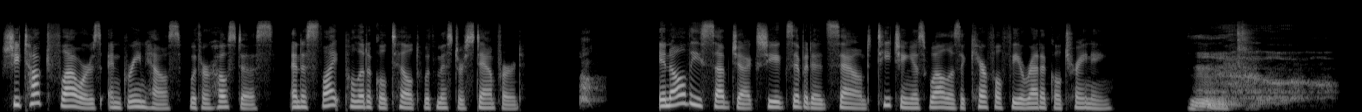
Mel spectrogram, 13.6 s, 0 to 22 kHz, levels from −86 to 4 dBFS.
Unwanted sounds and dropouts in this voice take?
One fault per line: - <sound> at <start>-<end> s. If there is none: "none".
- bark at 5.8-6.1 s
- sigh at 11.9-13.4 s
